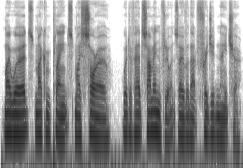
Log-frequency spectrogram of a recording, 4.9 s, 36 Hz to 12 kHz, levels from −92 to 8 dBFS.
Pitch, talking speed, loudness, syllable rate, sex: 110 Hz, 185 wpm, -16 LUFS, 5.1 syllables/s, male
